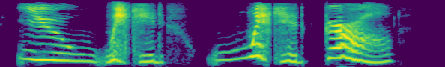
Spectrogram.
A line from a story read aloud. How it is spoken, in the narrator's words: cried Joe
